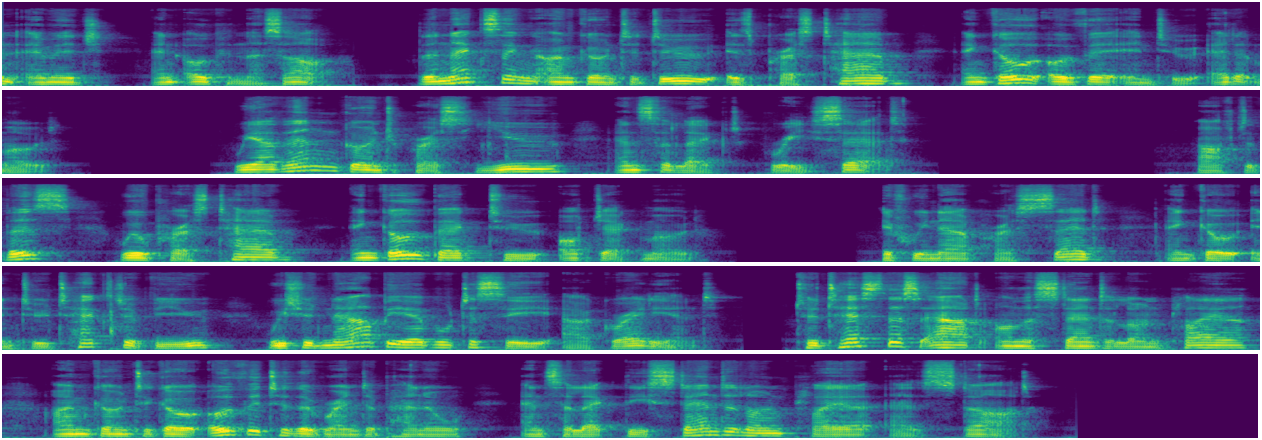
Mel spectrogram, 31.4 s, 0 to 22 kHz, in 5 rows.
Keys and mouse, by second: 4.2 Tab, 8.8 u, 13.7 Tab, 17.9 z, 27.2-29.2 drag, 30.0-31.3 drag, 31.3 click.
